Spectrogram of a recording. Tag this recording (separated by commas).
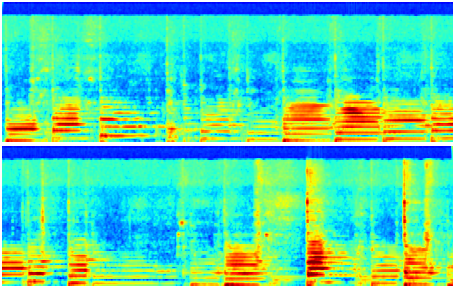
Pizzicato, Bowed string instrument, Double bass, Cello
